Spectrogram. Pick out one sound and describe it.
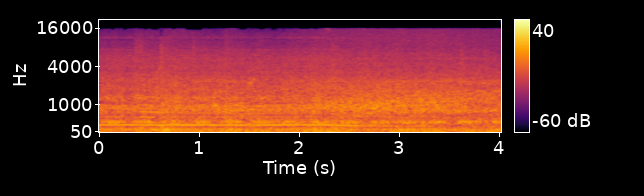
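Tyres screech as a car drifts through a corner.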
